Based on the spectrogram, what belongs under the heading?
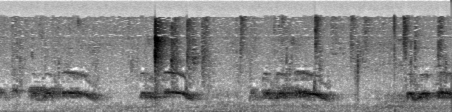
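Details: In a small garden, a spotted dove coos in a steady low voice, a soft multi-note phrase roughly every two seconds, while sharp chirps of other small birds sound in between.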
